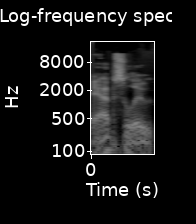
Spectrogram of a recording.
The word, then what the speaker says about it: ABXYLUTE: Yeah, Abixalute. It's spelled ABXYLUTE. I'm going to say Absolute. Yeah. Correct me if I'm wrong, company.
